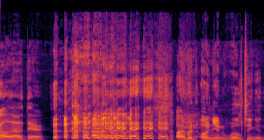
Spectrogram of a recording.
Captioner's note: Jacksepticeye and Courtney laughing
